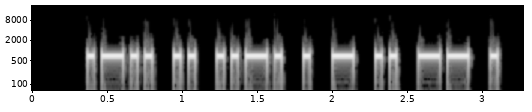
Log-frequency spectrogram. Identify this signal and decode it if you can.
Morse code, heard as a keyed tone, about 25 wpm, 700 Hz. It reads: LIFETIME
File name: Eight Letter Words - 25wpm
